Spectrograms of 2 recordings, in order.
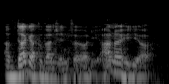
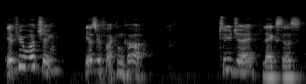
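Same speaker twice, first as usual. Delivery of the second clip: sarcastic callout; 6 semitones higher than usual. Real, not acted. Calls out rude viewer.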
